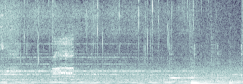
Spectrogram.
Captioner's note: bird squawks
